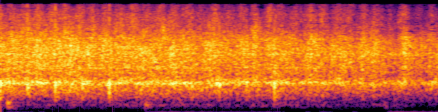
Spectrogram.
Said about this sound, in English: Please give a round of applause to these golden opportunities.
